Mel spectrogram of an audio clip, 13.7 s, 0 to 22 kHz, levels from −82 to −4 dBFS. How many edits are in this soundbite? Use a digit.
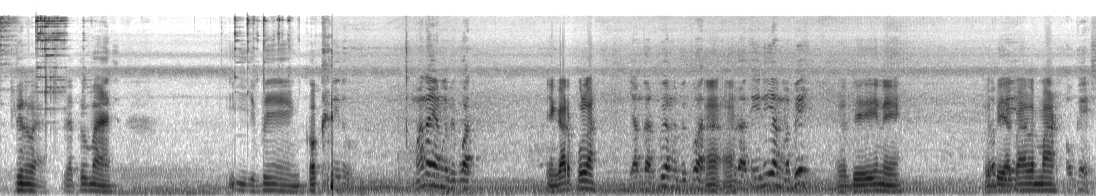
1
